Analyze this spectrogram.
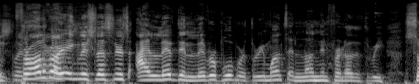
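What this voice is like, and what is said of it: Usual voice. Nothing is said of it.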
